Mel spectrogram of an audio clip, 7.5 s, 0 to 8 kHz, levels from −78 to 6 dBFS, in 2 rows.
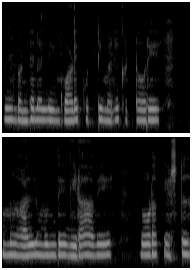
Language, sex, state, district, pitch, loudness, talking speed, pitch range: Kannada, female, Karnataka, Mysore, 210 Hz, -38 LUFS, 95 wpm, 200-215 Hz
